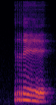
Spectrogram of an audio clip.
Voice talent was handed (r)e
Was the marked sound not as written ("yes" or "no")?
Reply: no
